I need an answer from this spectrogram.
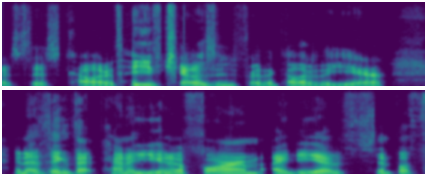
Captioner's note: laughs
